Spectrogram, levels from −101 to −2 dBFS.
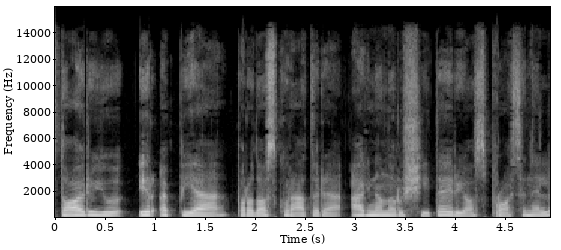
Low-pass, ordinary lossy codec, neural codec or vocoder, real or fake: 14.4 kHz; AAC, 64 kbps; none; real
